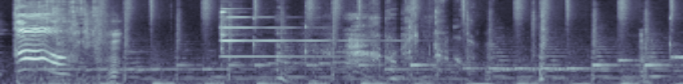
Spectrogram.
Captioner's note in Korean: 종이 울린다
